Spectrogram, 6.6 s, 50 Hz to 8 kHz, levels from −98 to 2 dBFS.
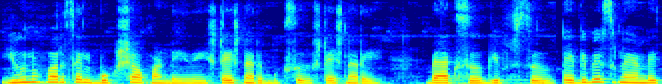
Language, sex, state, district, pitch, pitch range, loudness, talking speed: Telugu, female, Telangana, Nalgonda, 215 Hz, 200-235 Hz, -29 LUFS, 125 wpm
